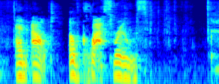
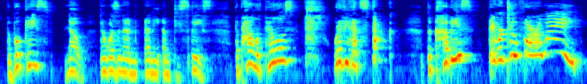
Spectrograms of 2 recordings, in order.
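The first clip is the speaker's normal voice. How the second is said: higher and louder, rushing panic; frantic; 10 semitones higher, 4 dB louder than usual. A narrator's reading. Hamster frantically searches for a hiding place. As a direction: scramble for a hiding spot.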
